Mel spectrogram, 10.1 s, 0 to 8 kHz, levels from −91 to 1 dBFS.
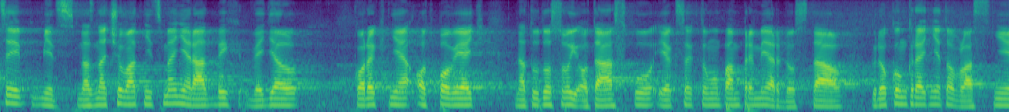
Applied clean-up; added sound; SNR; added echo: none; none; none; none.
